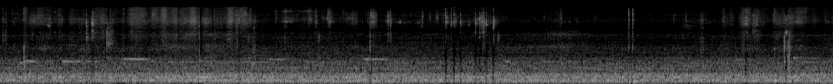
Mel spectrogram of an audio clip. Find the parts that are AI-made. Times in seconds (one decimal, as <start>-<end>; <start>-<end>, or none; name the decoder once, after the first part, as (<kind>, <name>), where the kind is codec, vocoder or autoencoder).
2.2-4.9 (vocoder, BigVGAN v2); 6.3-7.1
